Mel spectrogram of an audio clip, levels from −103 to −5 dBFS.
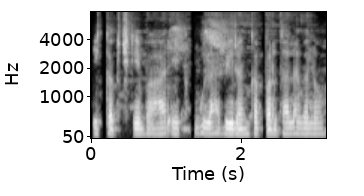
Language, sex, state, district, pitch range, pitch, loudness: Bhojpuri, male, Uttar Pradesh, Varanasi, 125-130 Hz, 125 Hz, -19 LUFS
